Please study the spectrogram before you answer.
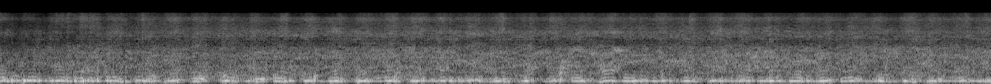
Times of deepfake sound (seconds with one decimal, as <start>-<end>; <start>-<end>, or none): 0.0-9.9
